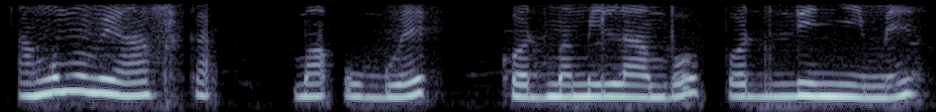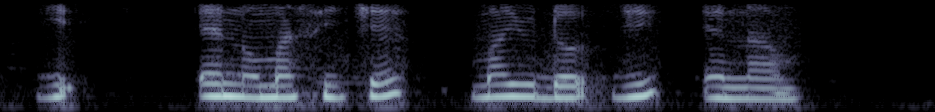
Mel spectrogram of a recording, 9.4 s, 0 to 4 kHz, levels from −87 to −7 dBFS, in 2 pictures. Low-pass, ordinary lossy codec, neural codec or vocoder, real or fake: 3.6 kHz; AAC, 24 kbps; none; real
